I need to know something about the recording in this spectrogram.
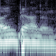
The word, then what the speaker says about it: Imperanon: que Ch of Botom nozer ou ça se prononce je crois imperanon c'est ça c'est ça imperanon en fait qui est Pact et qu la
